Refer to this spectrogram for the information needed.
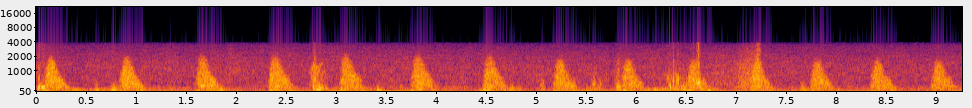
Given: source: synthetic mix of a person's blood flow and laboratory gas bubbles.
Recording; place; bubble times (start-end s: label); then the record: Doppler ultrasound of blood flow; subclavian vein
0.00-0.14 s: bubbles
2.73-2.94 s: bubbles
6.28-6.70 s: bubbles
From the record:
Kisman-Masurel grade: 123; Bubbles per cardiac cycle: 1 to 2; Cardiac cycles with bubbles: 10 to 50%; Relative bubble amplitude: loud (0.450 to 0.775); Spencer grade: 2 (many but less than half of the cardiac periods contain bubble signals, singularly or in groups); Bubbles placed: anywhere in the cardiac cycle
